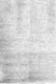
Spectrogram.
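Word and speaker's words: Knova: So my name would be Nova with a silent K.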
